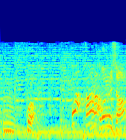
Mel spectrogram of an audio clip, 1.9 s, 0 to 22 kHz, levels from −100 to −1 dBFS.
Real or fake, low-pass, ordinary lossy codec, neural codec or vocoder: real; 7.2 kHz; MP3, 48 kbps; none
